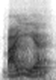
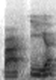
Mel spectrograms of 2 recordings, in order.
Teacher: Y lo siguiente es que en este caso la palabra es bahía, vamos a ver, bahía, tendría que ser 3 sílabas, porque lo que ocurre es un hiato acentual, se separa la A de la I y la I de la A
